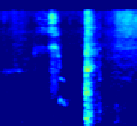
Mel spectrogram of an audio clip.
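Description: A single short, sharp sneeze bursts out close by after a soft intake of breath, in a quiet room.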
